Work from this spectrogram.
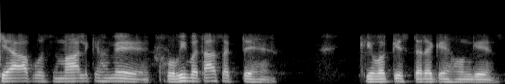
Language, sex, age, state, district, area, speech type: Urdu, male, 30-45, Bihar, East Champaran, urban, conversation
